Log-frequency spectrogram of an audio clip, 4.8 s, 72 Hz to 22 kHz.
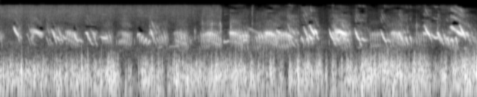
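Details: Colony of purple martins around nesting gourds at Lake Mackintosh in Gibsonville, North Carolina, filmed with a Canon Powershot SX-40 HS; continuous overlapping warbling and croaky chirps from many birds over a steady low rumble of wind or background noise.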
